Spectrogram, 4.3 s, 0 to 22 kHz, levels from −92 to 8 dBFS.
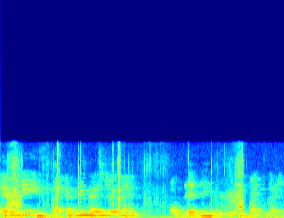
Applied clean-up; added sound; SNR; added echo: none; Zipper (clothing); 6 dB; reverberation time 1.3 s.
